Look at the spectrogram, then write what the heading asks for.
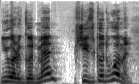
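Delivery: weak fake Italian accent. Talking about a couple, slipping into a kind-of Italian accent. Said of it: "Even in the Italian accent".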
